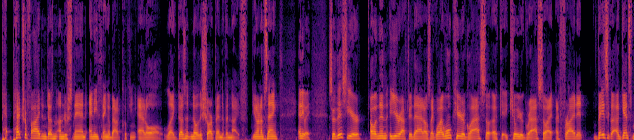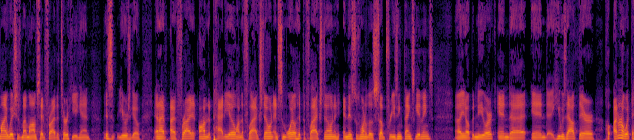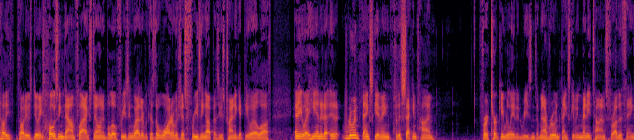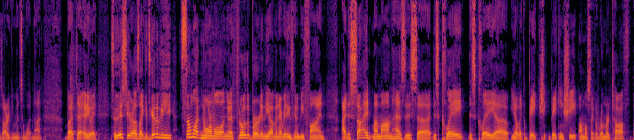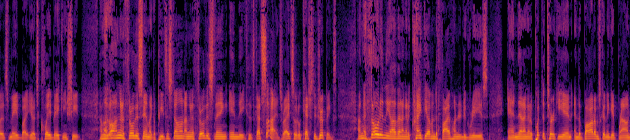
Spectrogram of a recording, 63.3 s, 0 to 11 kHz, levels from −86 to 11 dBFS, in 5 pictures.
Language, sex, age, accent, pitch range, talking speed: English, male, 30-49, American, 130-160 Hz, 280 wpm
